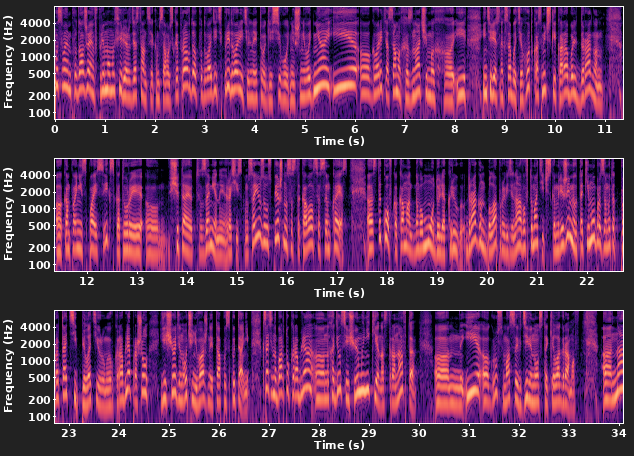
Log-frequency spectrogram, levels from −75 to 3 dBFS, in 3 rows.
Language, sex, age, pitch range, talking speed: Russian, female, 20-39, 180-245 Hz, 150 wpm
